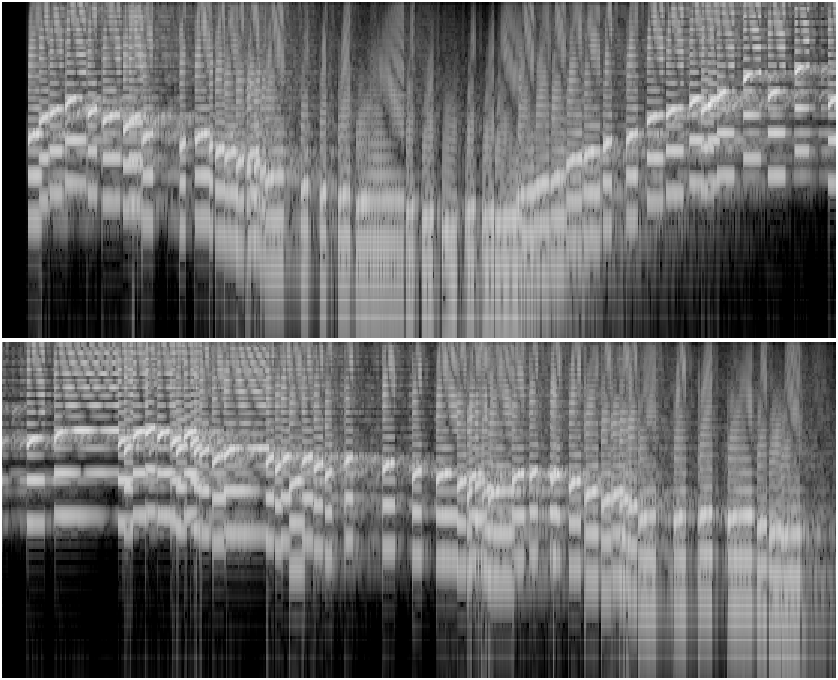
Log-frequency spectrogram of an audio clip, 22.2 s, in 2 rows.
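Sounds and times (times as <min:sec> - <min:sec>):
sawtooth synth eighth-note sequence: 0:00.4 - 0:22.2.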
